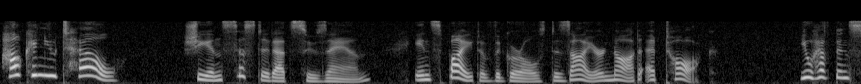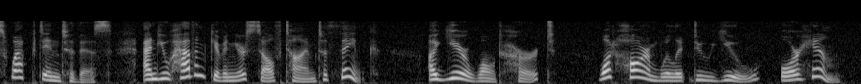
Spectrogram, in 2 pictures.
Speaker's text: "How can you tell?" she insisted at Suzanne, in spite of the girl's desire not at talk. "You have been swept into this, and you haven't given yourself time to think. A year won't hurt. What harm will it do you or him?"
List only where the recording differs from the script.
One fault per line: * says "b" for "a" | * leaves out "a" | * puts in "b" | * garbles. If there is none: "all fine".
all fine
